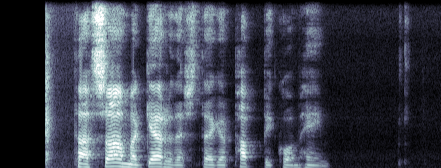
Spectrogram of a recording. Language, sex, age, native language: Icelandic, male, 50-59, English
